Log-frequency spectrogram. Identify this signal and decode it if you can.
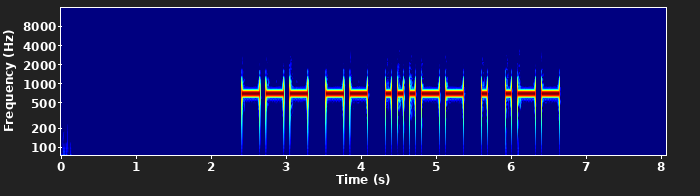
Morse code, heard as a keyed tone, about 15 wpm, 700 Hz. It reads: OM3EW
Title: DXCC-100 Call Signs - 5 Characters - 15wpm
